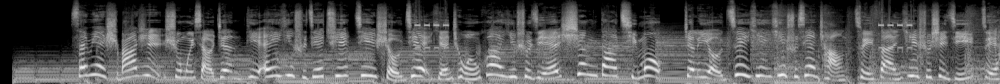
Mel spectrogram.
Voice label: 女 广告 动感; 文化艺术节启幕

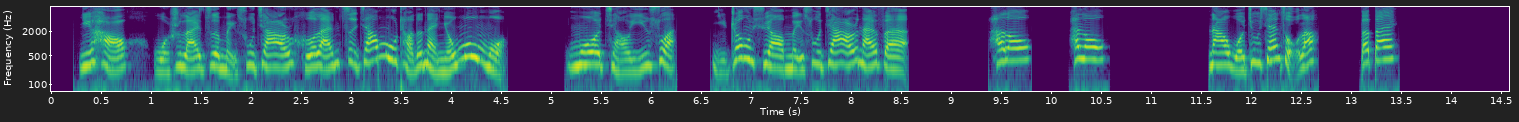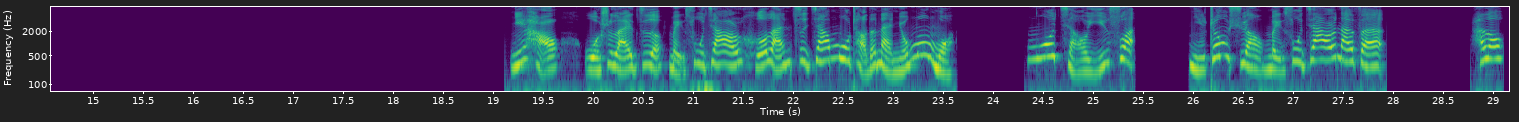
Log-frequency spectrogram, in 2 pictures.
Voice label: 女 男童声 广告 第一人称; 美素佳儿

